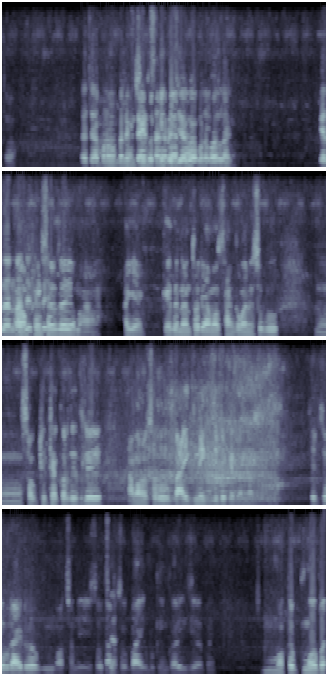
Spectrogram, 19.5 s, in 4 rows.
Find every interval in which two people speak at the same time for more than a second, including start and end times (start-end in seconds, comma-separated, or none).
1.4-3.4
